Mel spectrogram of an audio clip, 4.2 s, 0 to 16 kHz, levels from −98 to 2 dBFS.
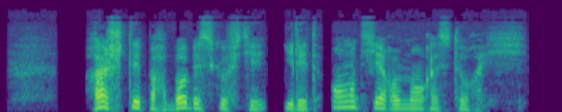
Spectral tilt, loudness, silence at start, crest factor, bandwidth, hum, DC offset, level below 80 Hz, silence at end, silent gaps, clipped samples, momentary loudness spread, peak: -5 dB/octave; -23 LUFS; 0.15 s; 24 dB; 10.5 kHz; none; under 0.1%; -60 dBFS; 0.3 s; 0.43-0.64 s, 2.00-2.12 s, 2.43-2.48 s; under 0.1%; 15 LU; 0 dBFS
